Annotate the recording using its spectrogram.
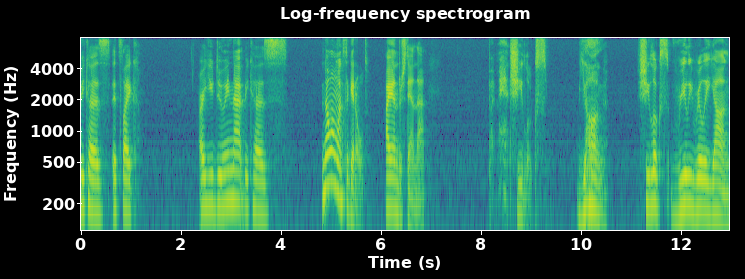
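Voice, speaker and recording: At a very slow pace with long, frequent pauses, a woman speaks at a fairly low pitch with ordinary pitch variation and big swings in loudness. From Colombia. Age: 50s. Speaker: podcast guest, entrepreneur. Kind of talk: casual chat.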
